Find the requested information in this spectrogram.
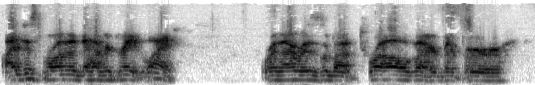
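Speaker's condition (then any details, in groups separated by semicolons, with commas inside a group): Spinal muscular atrophy; not expected to live long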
